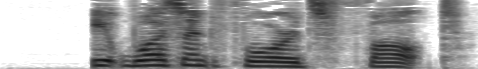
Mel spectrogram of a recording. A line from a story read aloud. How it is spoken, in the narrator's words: I said loudly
